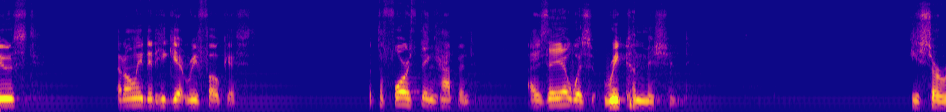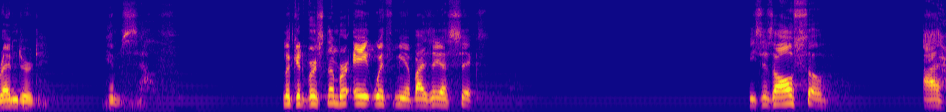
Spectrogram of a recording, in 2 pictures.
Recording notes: Sermon Preached on 1/8/23 at Phoenix First Apostolic Church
